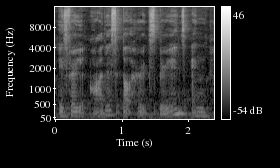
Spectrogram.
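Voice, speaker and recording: A woman's voice: very deep voice, expressive, a little fast, vocal fry. A woman hosting her own book review channel, talking casually and chattily with lots of "like" and "you know". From Canada. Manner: chatty, filler-heavy with frequent "like" and "you know". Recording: noticeable background noise.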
